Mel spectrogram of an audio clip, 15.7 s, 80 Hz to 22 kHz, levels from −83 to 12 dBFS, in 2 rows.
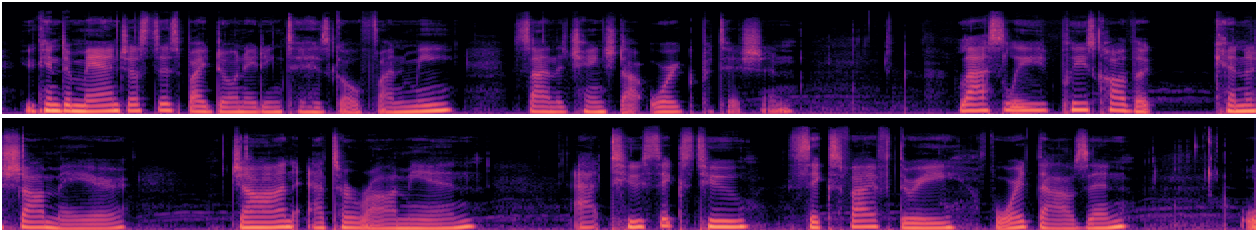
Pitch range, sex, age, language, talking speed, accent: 160-200 Hz, female, 20-39, English, 90 wpm, American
